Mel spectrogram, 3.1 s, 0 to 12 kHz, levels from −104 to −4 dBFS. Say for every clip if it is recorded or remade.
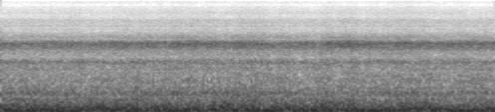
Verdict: remade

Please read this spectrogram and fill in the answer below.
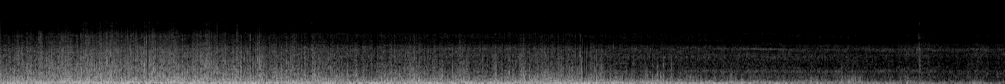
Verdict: remade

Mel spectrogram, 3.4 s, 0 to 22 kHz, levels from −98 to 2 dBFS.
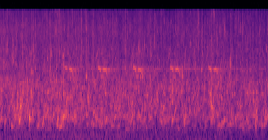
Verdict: recorded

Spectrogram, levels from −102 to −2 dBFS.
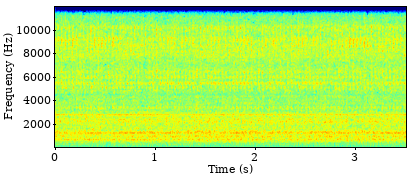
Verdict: recorded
